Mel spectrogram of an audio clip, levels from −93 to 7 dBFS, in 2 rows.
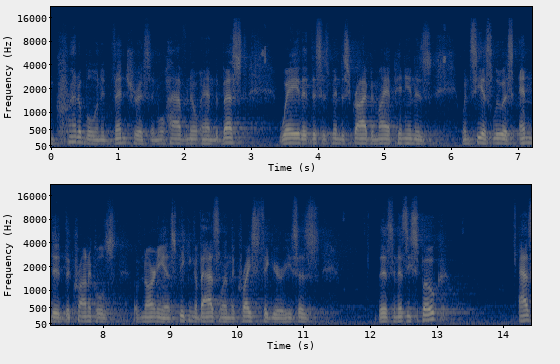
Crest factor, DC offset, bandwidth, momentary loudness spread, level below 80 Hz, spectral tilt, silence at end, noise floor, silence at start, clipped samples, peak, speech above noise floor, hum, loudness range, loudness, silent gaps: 18 dB; under 0.1%; 15.5 kHz; 11 LU; -74 dBFS; -5 dB/octave; 0 s; -70 dBFS; 0 s; under 0.1%; -26 dBFS; 27 dB; none; 3 LU; -44 LUFS; none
